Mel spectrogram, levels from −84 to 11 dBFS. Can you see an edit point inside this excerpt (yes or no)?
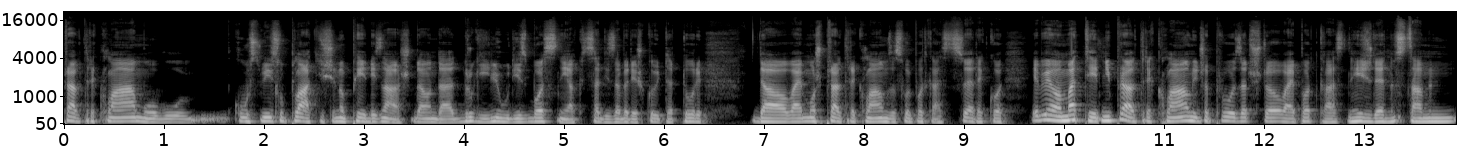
yes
